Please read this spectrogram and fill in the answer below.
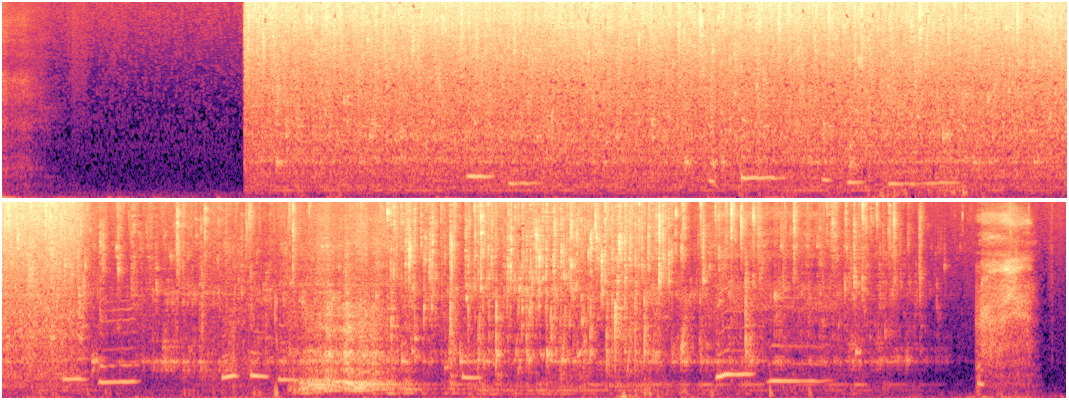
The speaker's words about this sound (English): Time for that shower.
